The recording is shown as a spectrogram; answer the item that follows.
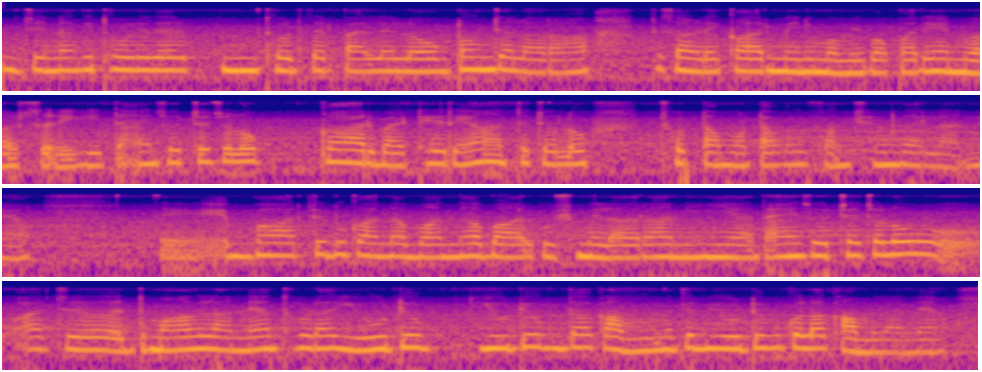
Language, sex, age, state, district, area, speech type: Dogri, female, 18-30, Jammu and Kashmir, Samba, rural, spontaneous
